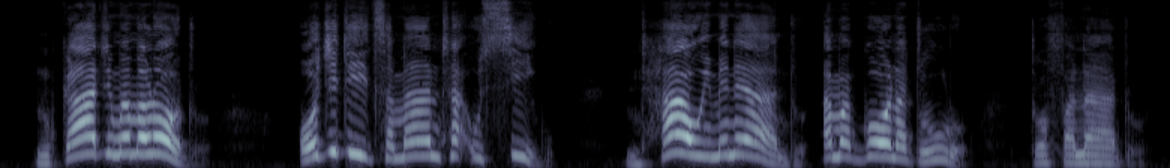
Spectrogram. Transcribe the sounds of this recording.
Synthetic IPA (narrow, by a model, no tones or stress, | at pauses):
m̩kat̬imwamalɔtɔ | ɔt͡ʃitit͡sʰamantʰaʔusiku | ntʰawiimɛnɛantʰuamaɡɔnatuːlɔ̰ | tɔfanaːtɔ̥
